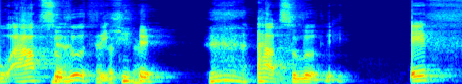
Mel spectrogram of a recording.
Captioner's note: laugh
